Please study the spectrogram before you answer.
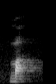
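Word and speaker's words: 吗: interrupted particle ma five the neutral tone ma is by far the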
